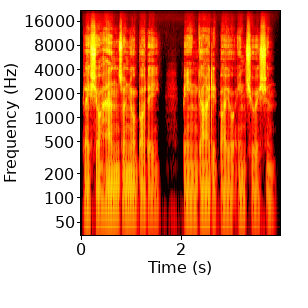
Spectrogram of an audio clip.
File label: voiceover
